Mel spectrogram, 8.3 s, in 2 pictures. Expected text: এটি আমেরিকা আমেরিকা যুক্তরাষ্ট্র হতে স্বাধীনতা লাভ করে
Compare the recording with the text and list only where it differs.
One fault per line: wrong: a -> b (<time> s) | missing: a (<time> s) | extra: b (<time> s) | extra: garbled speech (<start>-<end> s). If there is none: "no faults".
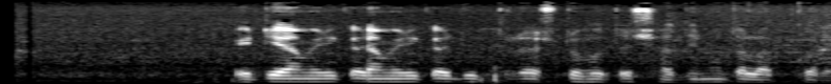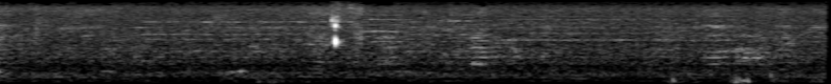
no faults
